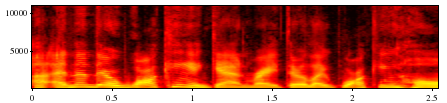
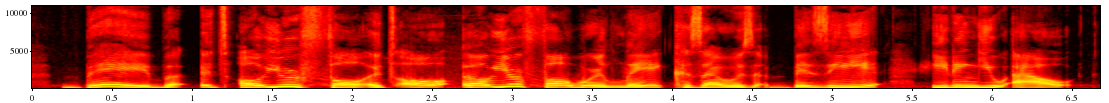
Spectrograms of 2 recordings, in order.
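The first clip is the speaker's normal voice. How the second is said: normal talking voice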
